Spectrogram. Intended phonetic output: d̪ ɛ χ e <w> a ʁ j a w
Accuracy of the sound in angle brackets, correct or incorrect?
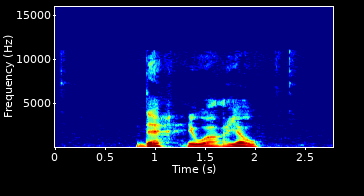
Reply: correct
